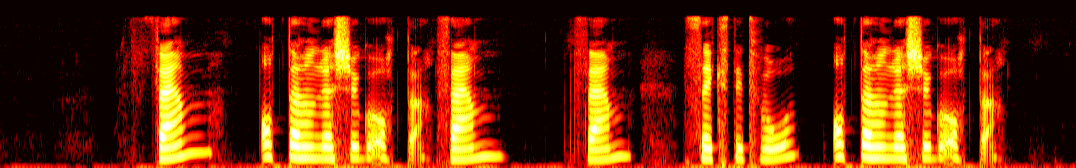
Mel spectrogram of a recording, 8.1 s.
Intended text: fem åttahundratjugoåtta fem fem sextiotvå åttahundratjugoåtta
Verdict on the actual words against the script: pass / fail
pass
